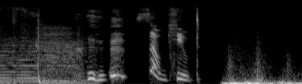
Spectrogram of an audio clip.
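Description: A young girl shouts excitedly.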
